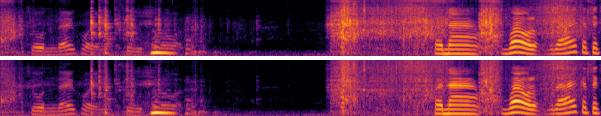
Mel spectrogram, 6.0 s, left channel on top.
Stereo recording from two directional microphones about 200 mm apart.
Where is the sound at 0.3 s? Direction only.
55° right (ahead or behind).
